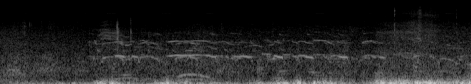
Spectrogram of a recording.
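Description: Seagulls cry overhead.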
